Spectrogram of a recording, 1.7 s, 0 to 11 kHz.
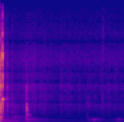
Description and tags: Noise on the guitar track just before recording.
I copied this noise before cut it on the track.
Stack: Stratocaster with Seymour Duncan humbucker sensor -> M-Audio FastTrack Ultra 8R -> Digital recorder.
Mono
